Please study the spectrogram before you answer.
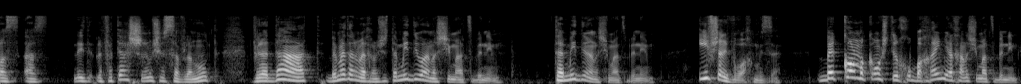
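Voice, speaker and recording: A man giving theatrical, animated advice on marriage, acting out arguments and calling listeners brother. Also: fairly high pitch. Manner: theatrical, acts out both sides of arguments, bursts into shouts; addresses listeners warmly as brother. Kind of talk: animated religious talk on relationships.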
